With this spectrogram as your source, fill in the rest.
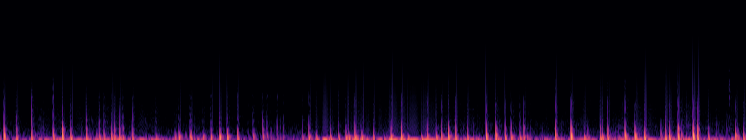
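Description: A large, round, flat, solid cork coaster held up in both hands is tapped and scratched with long red-painted nails. The result is a rapid, uneven patter of soft, dull, low thuds with a faint scratchy texture and almost no ring, pausing briefly before the tapping resumes.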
